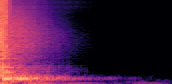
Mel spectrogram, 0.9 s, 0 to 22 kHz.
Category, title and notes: Instrument samples > Percussion
snare brutal 1
deepsnare, drum, grating, gravelly, mainsnare, percussion, rock, scratchy, snare, strike, thrash-metal, timpano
